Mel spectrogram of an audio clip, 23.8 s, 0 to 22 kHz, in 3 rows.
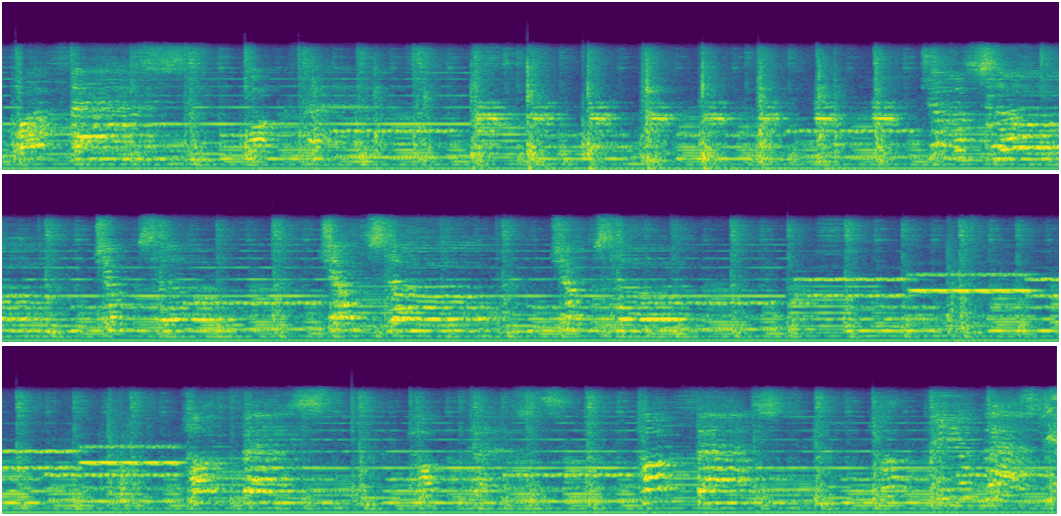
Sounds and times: Music: 0:00.0 - 0:23.7.

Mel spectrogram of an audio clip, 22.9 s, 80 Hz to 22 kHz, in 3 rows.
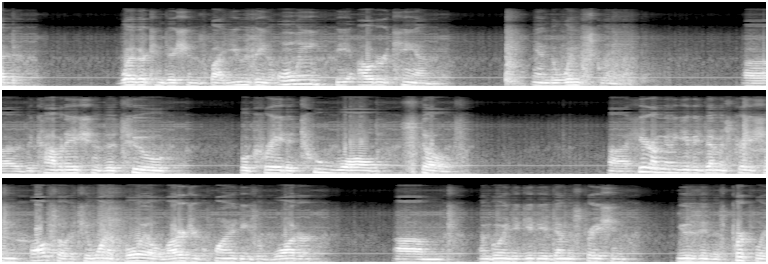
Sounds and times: Speech: 0:00.0 - 0:00.3, 0:01.2 - 0:04.5, 0:05.2 - 0:06.5, 0:07.4 - 0:09.4, 0:10.0 - 0:12.4, 0:13.7 - 0:18.6, 0:19.2 - 0:22.9.

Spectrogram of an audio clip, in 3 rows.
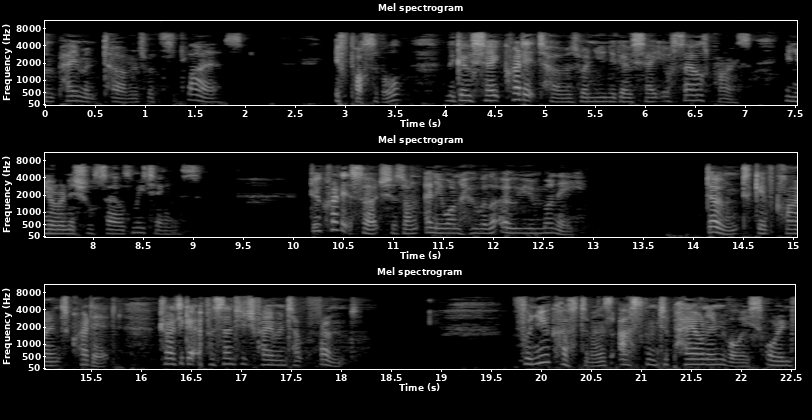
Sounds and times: Narration, monologue: 0:00.0 - 0:22.5.

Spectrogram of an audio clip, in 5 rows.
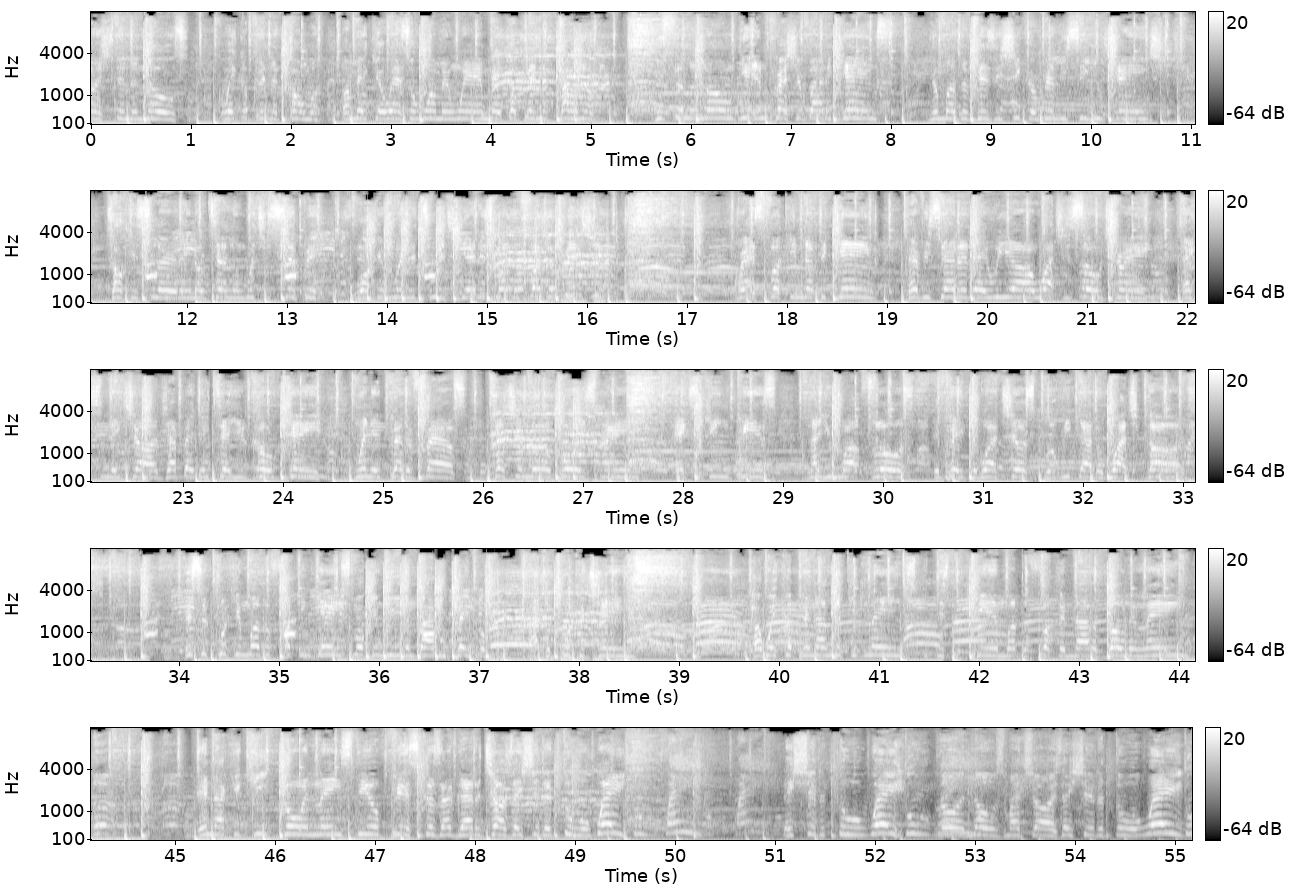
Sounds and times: Music: 0:00.0 - 0:55.1
Rapping: 0:00.0 - 0:55.1.

